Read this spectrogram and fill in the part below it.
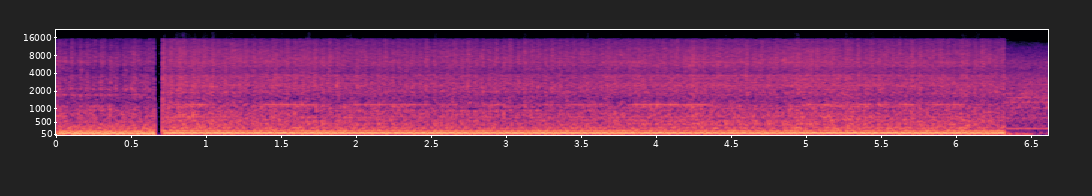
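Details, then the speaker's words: Rebuilt Ford FE 390 V8 with mild cam, fuel-injected, cold start: deep steady burble at even idle, no knocks or misses; normal idle. Slight chatter noted, owner suspects starter Bendix gear-to-flywheel clearance. "Well, guys, still sounds really good. I mean, I can't complain. Started right up. Just sounds really good."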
